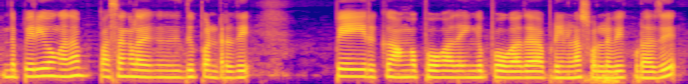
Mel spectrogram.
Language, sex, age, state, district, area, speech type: Tamil, female, 18-30, Tamil Nadu, Mayiladuthurai, urban, spontaneous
